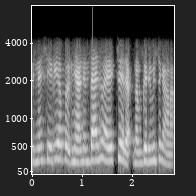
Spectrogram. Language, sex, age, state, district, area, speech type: Malayalam, female, 18-30, Kerala, Thiruvananthapuram, urban, conversation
